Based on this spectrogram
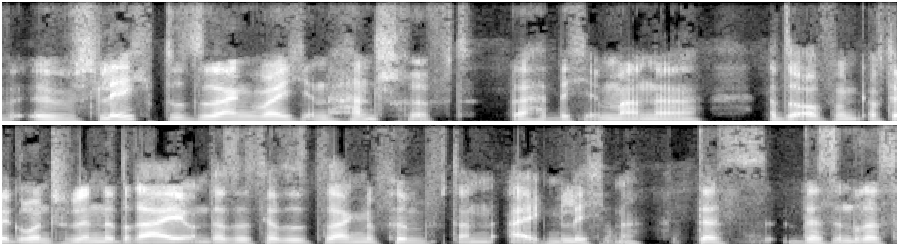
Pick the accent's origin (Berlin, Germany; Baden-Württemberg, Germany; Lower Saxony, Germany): Berlin, Germany; born or raised there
